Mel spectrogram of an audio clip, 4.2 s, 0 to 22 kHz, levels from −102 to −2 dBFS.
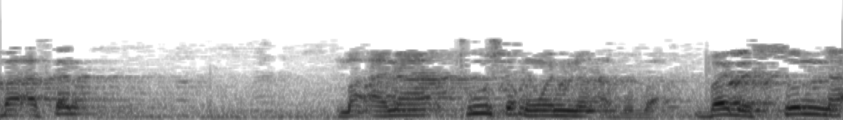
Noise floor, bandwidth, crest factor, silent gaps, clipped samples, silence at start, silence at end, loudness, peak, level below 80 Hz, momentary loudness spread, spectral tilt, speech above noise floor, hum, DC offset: -44 dBFS; 5.8 kHz; 16 dB; none; under 0.1%; 0 s; 0 s; -22 LUFS; -6 dBFS; -52 dBFS; 11 LU; -11 dB/octave; 23 dB; none; under 0.1%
